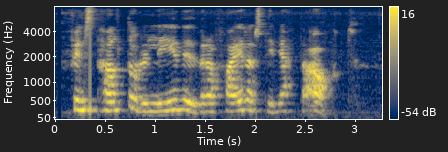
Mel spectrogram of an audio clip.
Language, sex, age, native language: Icelandic, female, 50-59, Icelandic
